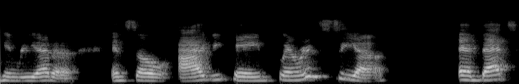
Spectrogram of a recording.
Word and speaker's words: Clarencia: But I love my name and that I am the namesake for my father, Clarencia.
